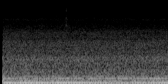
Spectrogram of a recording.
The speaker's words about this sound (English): She records from a train, so the sound is a little iffy. I'm gonna do my best to clean it up, but I make no promises.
